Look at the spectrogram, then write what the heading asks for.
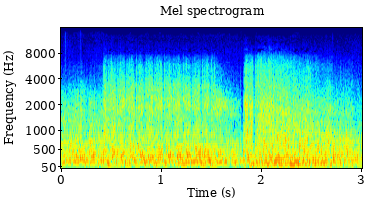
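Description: A heavy artillery barrage with gunfire makes a dense, continuous roar. The sound stays loud and steady throughout, with no clearly separate shots.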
